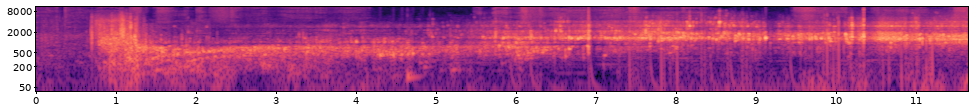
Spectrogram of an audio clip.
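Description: Water rushes and bubbles in a muffled underwater roar.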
